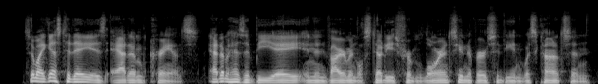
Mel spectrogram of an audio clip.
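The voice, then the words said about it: Congested head-cold voice. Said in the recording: “my voice is a little, well, off. I do have a head cold”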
